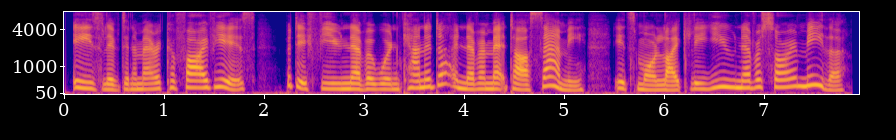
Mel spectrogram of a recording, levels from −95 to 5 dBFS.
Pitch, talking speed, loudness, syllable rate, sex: 225 Hz, 195 wpm, -16 LUFS, 5.7 syllables/s, female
